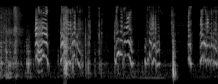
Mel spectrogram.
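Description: A quick string of short, high-pitched squeaks with sliding pitch, about five a second.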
